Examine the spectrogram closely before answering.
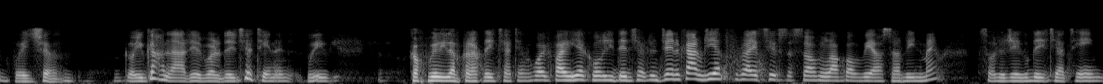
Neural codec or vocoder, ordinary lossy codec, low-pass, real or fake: codec, 16 kHz in and 24 kHz out, 0.4 kbps, LongCat-Audio-Codec, four codebook decoder; none; 5.4 kHz; fake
